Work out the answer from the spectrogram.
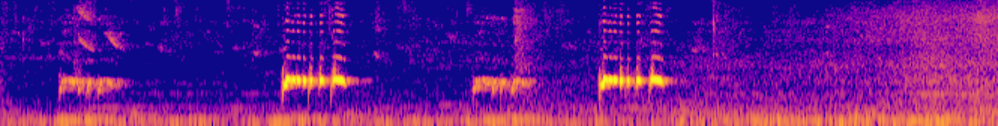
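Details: Persistent local zebra dove with a big voice, played to coax idle doves into singing. Soft level coos alternate with two loud, rapidly stuttered cooing phrases about three seconds apart. A low background rumble runs throughout, with hiss toward the end.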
